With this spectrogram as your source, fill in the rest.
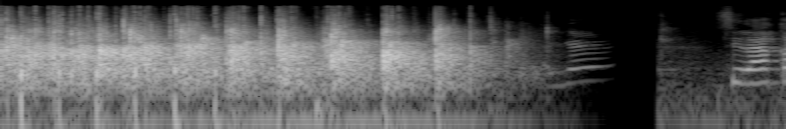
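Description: A group of pupils in an Indonesian classroom bursts into applause at the end of a lesson. Dense, close clapping lasts about two and a half seconds and then fades, with voices briefly heard afterward.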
